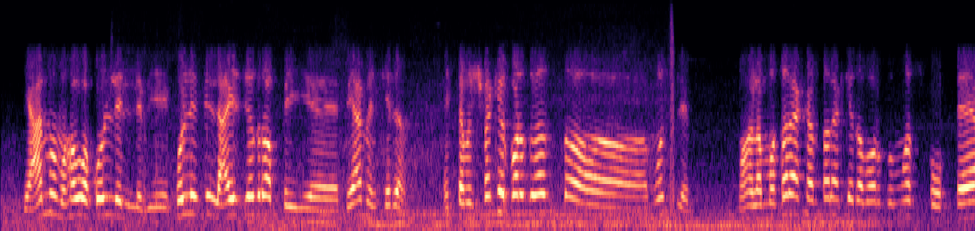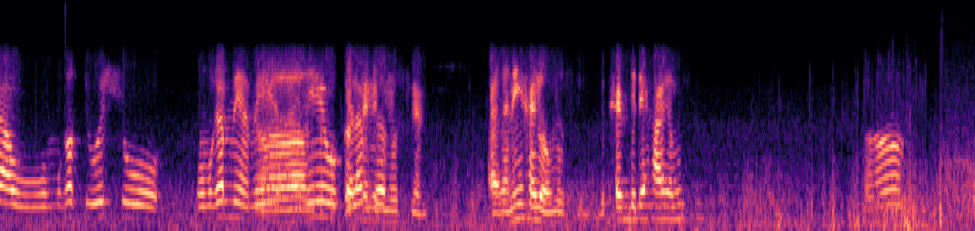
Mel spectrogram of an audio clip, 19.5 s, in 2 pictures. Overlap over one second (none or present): present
